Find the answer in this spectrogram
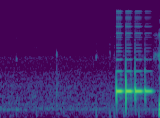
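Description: Near silence, then a quick run of about four short electronic beeps of one steady high pitch, packed into under half a second near the end.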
